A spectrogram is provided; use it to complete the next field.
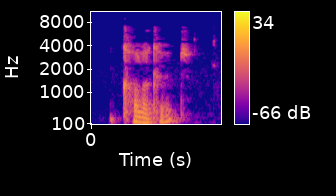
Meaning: A component word of a collocation; a word that collocates with another
- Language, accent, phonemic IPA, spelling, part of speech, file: English, Southern England, /ˈkɒləkət/, collocate, noun, LL-Q1860 (eng)-collocate.wav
